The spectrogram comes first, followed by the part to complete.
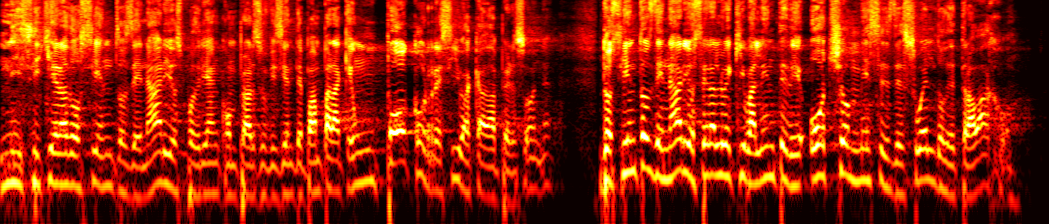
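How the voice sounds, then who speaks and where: A male pastor preaching a sermon in a church sanctuary, passionate, swinging between shouts and hushed asides. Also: a little high, expressive, normal speed. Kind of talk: Spanish-language sermon. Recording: long church hall reverb.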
